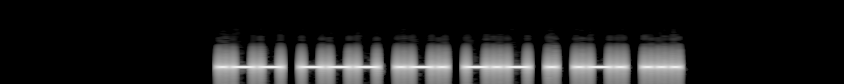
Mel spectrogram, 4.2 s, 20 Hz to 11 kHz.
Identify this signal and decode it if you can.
Morse code, heard as a keyed tone, about 34 wpm, 700 Hz. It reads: WORKERS
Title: ES:S Suffix - Top 100 Words with Base Words 35wpm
